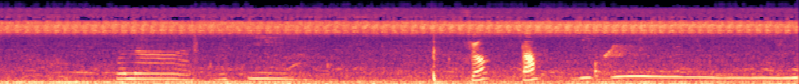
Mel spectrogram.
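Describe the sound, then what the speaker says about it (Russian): A constant high, dense insect drone of cicadas along a lantern-lit forest trail near Sochi at night, holding steady under quiet conversation while other faint chirps and calls come and go. "Слушаем цикады."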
